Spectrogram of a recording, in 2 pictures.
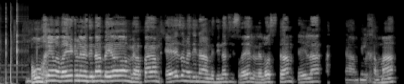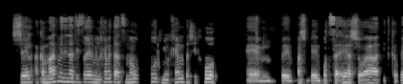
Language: Hebrew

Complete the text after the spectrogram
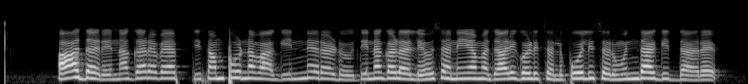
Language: Kannada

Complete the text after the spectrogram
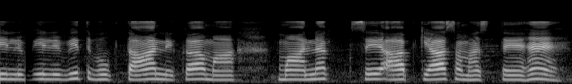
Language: Hindi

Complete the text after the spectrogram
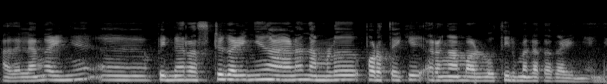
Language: Malayalam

